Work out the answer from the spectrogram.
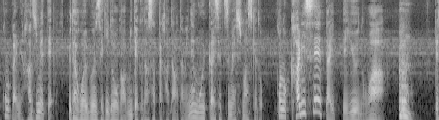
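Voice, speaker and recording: A man's voice: fairly low pitch, darkish tone, slight background noise. A man working as a vocal coach, giving enthusiastic commentary that analyses a song's vocals and demonstrating sounds with his own voice.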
